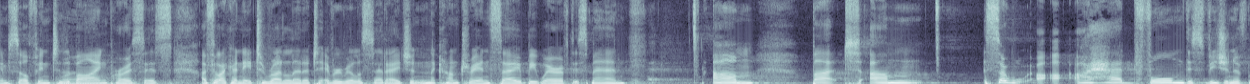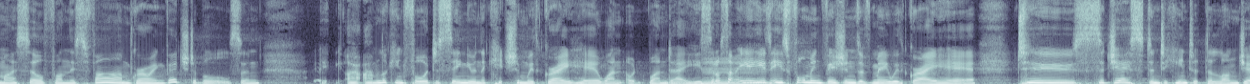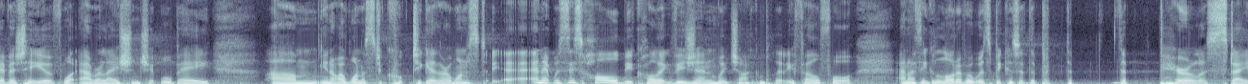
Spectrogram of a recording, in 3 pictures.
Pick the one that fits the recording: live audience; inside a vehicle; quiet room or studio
live audience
